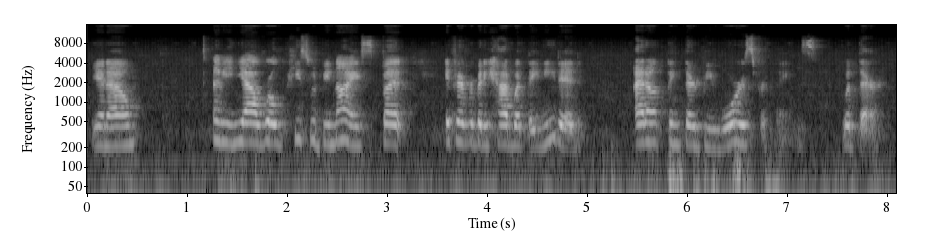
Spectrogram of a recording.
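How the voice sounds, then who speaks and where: A woman's voice: a little high, fairly even intonation, normal speed, fairly bright tone, highs cut off, slight background noise. A woman hosting a casual chat to her viewers, earnest at times and playful when telling jokes. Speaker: host of a beading video chat.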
